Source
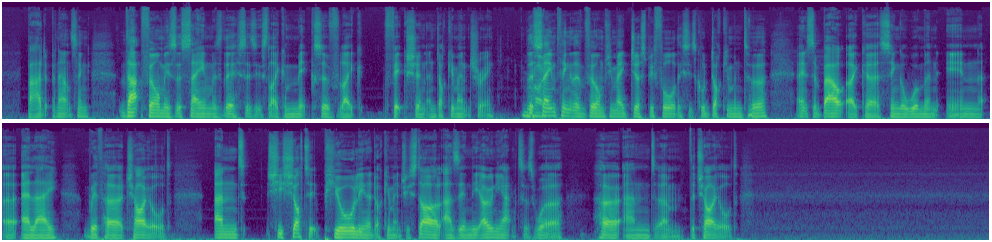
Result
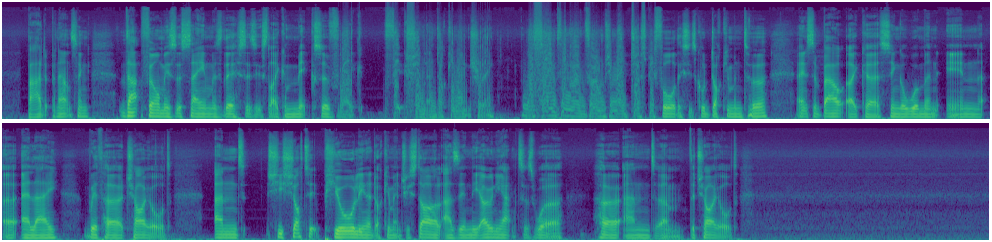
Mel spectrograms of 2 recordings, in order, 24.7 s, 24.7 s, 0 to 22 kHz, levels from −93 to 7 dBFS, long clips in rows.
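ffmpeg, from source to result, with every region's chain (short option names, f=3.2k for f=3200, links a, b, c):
-filter_complex "[0:a]asettb=1/sr,asplit=3[a][b][c];[a]atrim=end=4.194[d];[b]atrim=start=4.19:end=8.17,asetpts=PTS-STARTPTS,afade=t=in:d=0.004:c=qsin,afade=t=out:st=3.976:d=0.004:c=qsin,acompressor=threshold=-23dB:ratio=4:attack=3.2:release=140:knee=1:detection=peak,aeval=exprs='0.0355*(abs(mod(val(0)/0.0355+3,4)-2)-1)':c=same[e];[c]atrim=start=8.166[f];[d][e]acrossfade=d=0.004:c1=hsin:c2=qsin[g];[g][f]acrossfade=d=0.004:c1=qsin:c2=hsin,equalizer=f=7.4k:t=o:w=0.88:g=14,acrossover=split=360[h][i];[i]acompressor=threshold=-20dB:ratio=4[j];[h][j]amix=inputs=2:normalize=0"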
